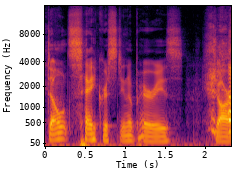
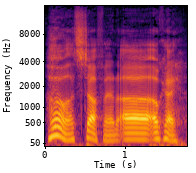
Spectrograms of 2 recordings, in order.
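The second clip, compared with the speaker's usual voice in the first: normal talking voice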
